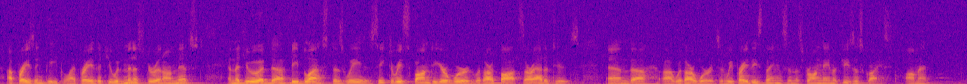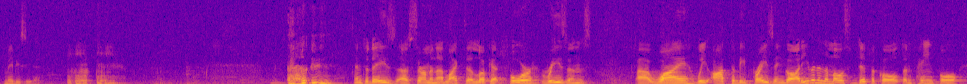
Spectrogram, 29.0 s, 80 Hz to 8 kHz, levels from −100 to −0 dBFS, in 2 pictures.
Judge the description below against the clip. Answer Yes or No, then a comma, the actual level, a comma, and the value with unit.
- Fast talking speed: No, average, 165 wpm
